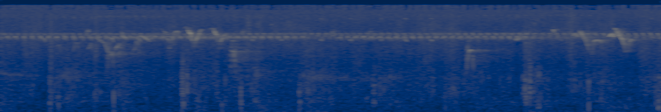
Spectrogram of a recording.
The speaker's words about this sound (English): Just the redstarts vocalizing.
